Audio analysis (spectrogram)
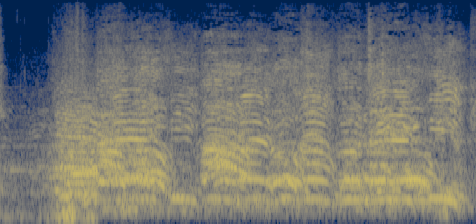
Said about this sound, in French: Une arrivée sous les huées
